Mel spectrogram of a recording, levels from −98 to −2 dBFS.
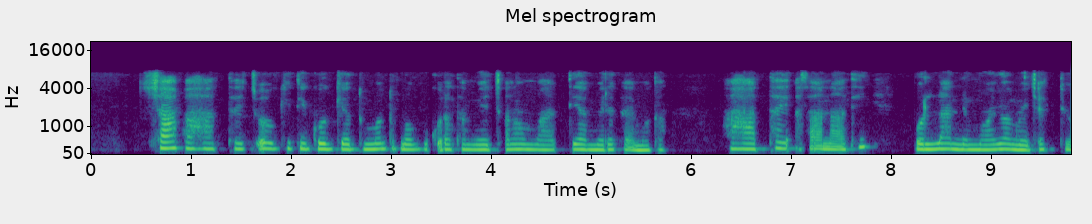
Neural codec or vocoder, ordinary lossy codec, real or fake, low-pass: none; Opus, 24 kbps; real; 7.2 kHz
